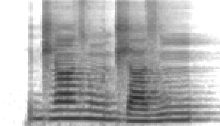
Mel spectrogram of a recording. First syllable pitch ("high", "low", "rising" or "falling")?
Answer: high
